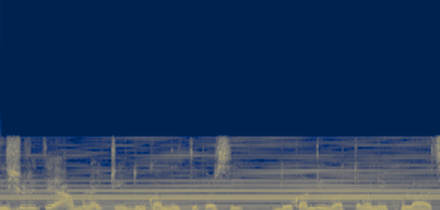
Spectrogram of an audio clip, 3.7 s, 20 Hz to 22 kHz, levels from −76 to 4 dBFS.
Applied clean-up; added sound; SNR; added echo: none; Bowed string instrument; 1 dB; none.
